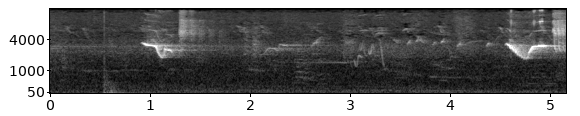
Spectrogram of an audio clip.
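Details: Female Siberian thrush giving two short slurred calls about three and a half seconds apart, each a sharp drop followed by a brief upturned whistle, over quiet background hiss.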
